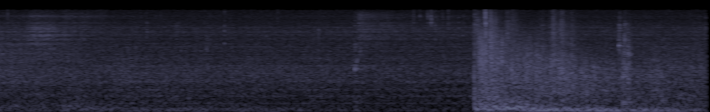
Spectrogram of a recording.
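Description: A tank cannon fires in a tank video game, a sudden loud boom that breaks in after a steady engine-like rumble and then trails off in a long rolling decay.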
